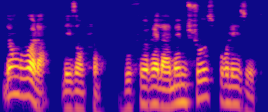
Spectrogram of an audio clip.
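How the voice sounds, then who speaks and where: A man teaching young children a lesson, talking slowly and deliberately and repeating words and syllables. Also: mid-range voice, expressive, husky, dry recording. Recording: dull lo-fi recording.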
